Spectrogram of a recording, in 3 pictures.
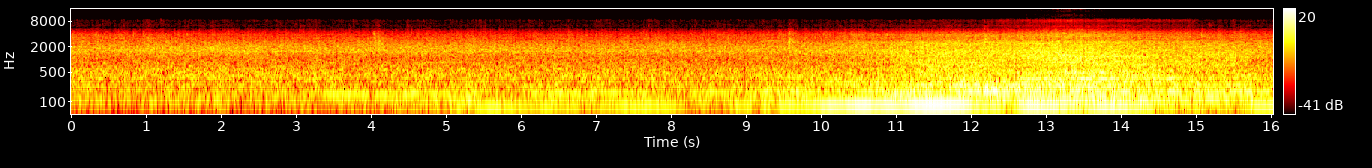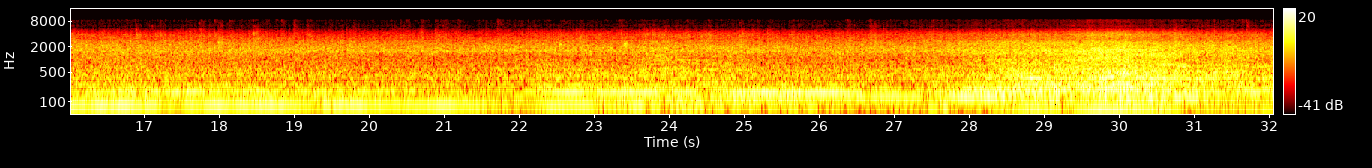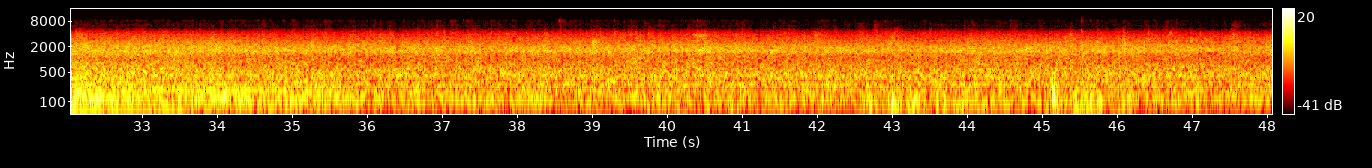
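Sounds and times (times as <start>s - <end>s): steady rain hiss: 0.0s - 48.0s
low engine hum: 2.3s - 35.9s
vehicle passing: 3.2s - 35.7s.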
